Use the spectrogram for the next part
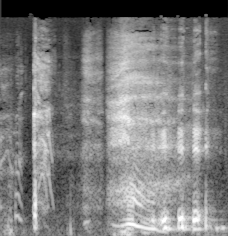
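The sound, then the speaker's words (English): A harsh coughing fit: a sharp cough, a short pause, then a long raspy run of repeated hacking coughs ending in a few strained bursts, with no speech. “I hate this cough.”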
